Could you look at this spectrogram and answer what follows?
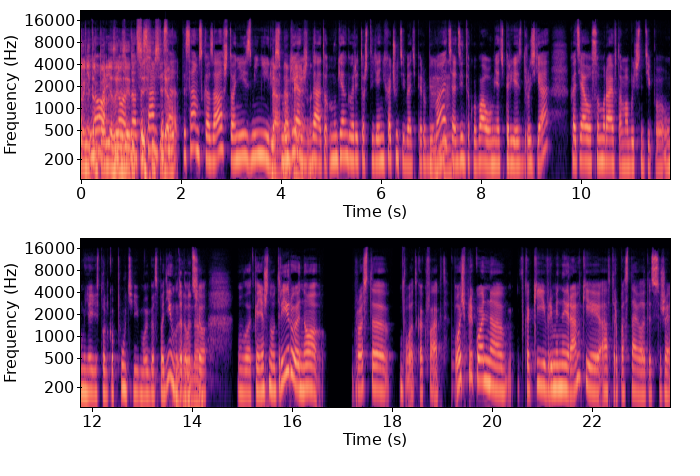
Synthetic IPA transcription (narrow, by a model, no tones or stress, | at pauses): t̪oɐnʲinmoɐɾʲezəlʲɪzɐɛnot̪ɨsamsɨt̪ɨsamskɐzɑlˠʂt̪o̞ɐnʲiɪzmʲɪnʲilʲɪsʲmʊɡʲend̪at̪omʊɡʲenɡəvɐɾʲit̪ːoʂt̪ojanʲɪxɐt͡ɕutʲɪbʲatʲɪ̥pʲeɾʲʊbʲɪvatʲɐdʲint̪ɐko̞jwawʊmʲɪnʲatʲɪ̥pʲeɾʲjesʲt̚ʲd̪ɾʊzʲjaxɐtʲausəmʊɾajɪft̪amɐbɨt͡ɕnətʲipə̰ʊ̰mʲɪnʲajesʲtʲt̪o̞lʲkəpʰutʲimo̞jɡəspɐdʲinvoɛt̪əvo̞t̪fsʲo | vo̞t̪kɐnʲe̞ʂnəʊt̪ɾʲiɾʊjʊno̞ | pɾo̞st̪ə | vo̞̰t̪kakfa̰kt̪o̞t͡ɕɪnʲpɾʲɪko̞lʲnəfkɐkʲijəvɾʲɪmʲɪnːɨjəɾamkʲɪa̰ft̪əɾpɐst̪avʲɪlˠɛt̪ət̪sʲʊʐɛt̪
